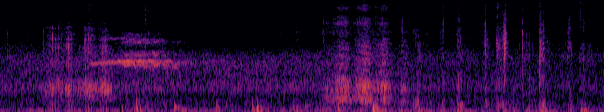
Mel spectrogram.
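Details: Akhal-Teke horse whinnying: a shrill, high tonal cry early on, then a broader, lower call a couple of seconds later, with hoof clip-clop and thuds throughout.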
